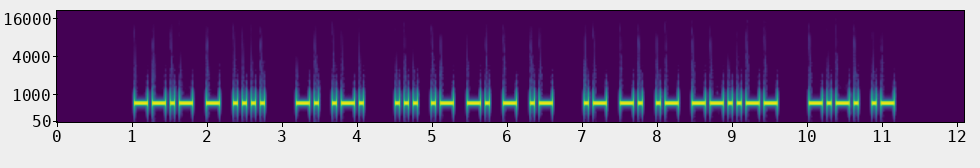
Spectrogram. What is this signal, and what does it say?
Morse code, heard as a keyed tone, about 20 wpm, 700 Hz. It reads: QTH NR SANTA ANA, CA
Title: Practice QSO - Exchange 1 - Beginning - 20wpm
